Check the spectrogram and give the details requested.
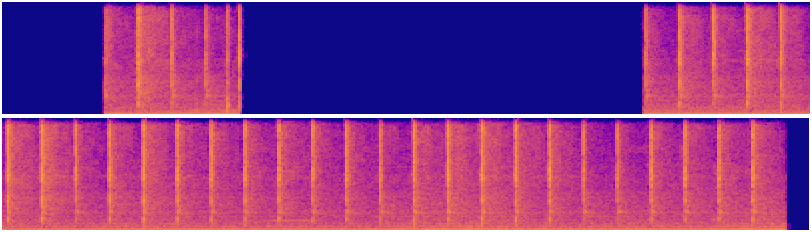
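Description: Steady low hum with rapid sharp snapping pulses, about three per second, after a brief pause: a tattoo removal laser firing.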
